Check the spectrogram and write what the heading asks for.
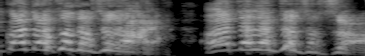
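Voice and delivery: very high mock-frantic agent; high-pitched imitation of a flustered foreign agent; imitated accented yelling. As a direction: gabble over the caller in a foreign accent. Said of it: "now he's yelling at me".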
